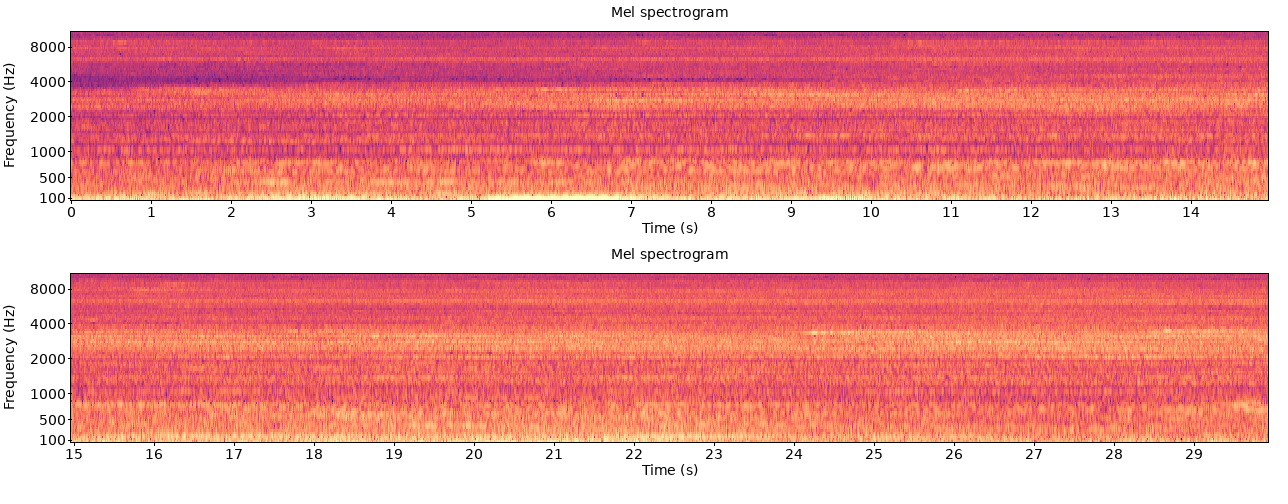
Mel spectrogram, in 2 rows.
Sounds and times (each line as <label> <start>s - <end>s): slowly evolving dreamy ambient drone pad 0.0s - 29.9s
